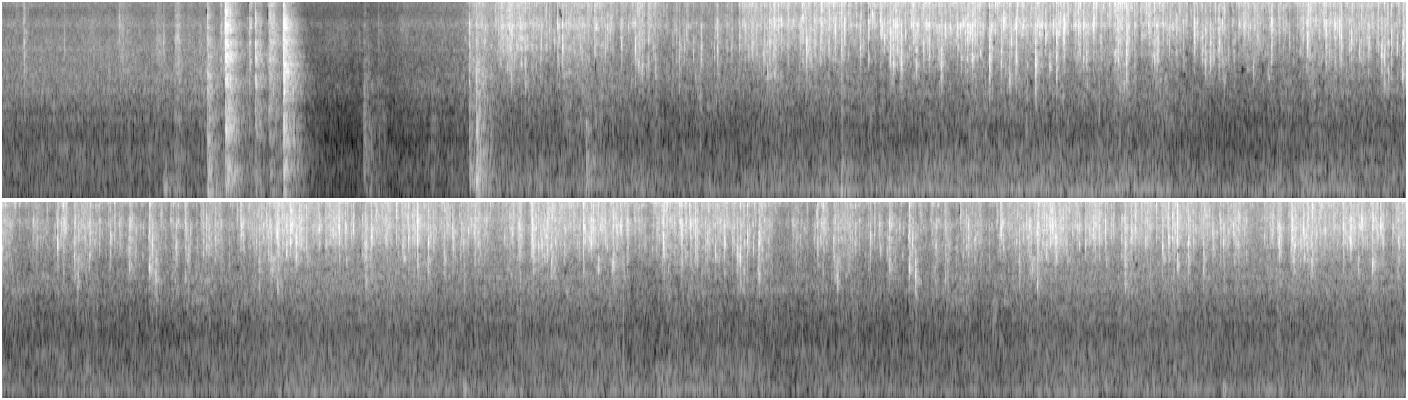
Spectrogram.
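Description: A few loud knocks and clatters in a stainless steel sink about two to five seconds in, then a tap running steadily into the sink, the water splashing over hands rinsing spoon worms.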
